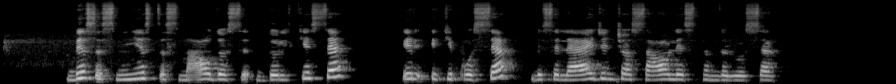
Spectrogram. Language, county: Lithuanian, Alytus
